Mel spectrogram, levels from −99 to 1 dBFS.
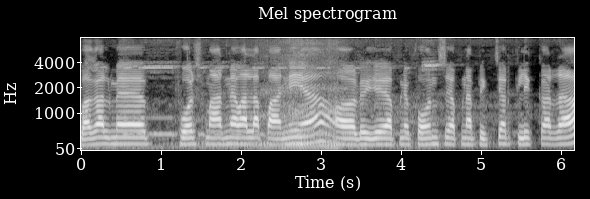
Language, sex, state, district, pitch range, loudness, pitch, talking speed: Hindi, male, Bihar, West Champaran, 160-175 Hz, -14 LUFS, 170 Hz, 165 wpm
